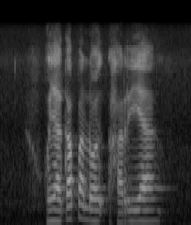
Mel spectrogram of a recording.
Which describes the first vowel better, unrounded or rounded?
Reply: rounded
